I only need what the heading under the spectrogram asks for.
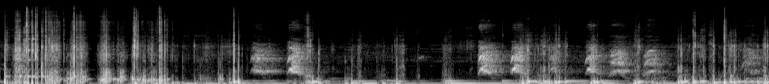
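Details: Dalmatian puppies at play indoors, yapping in short bursts: a pair of high barks near the third second, then a run of four quick barks later, with loud thumps and scuffling throughout.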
